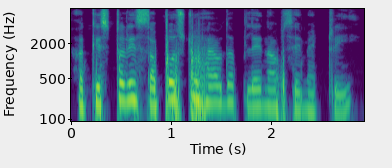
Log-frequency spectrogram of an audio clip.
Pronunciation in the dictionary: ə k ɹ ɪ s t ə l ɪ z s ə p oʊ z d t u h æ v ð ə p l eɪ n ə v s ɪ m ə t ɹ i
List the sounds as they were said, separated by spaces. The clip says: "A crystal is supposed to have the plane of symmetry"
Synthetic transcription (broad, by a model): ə k ɪ s t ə l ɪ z s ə p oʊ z t u h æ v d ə p l eɪ n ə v s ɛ m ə t ɹ i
